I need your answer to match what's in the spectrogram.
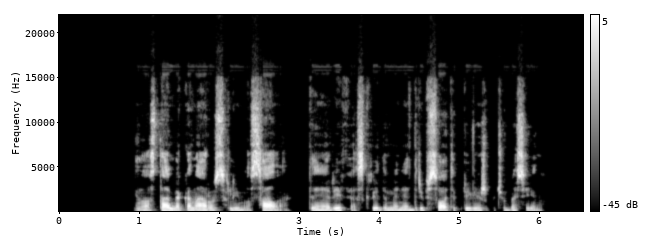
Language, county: Lithuanian, Vilnius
